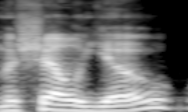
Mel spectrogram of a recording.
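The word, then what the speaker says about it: Michelle Yeoh: long then plus reshoots this is what michelle michelle yo is that how you pronounce it yes uh she said daniels i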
